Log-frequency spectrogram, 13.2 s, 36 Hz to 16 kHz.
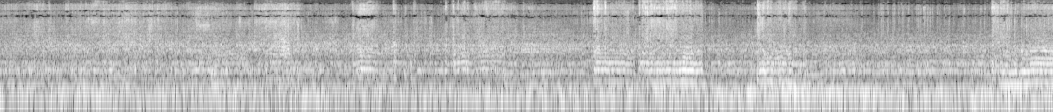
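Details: A steady, low hum of many honey bees inside a winter hive, recorded near the inner-cover hole beside a sugar brick, around 4 PM on January 16, 2024, at 15°F outside, in Wooster, Ohio.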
